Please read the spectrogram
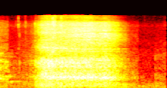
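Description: A single yawn, a breathy, airy exhale that swells for nearly a second and then fades, with no talking around it.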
